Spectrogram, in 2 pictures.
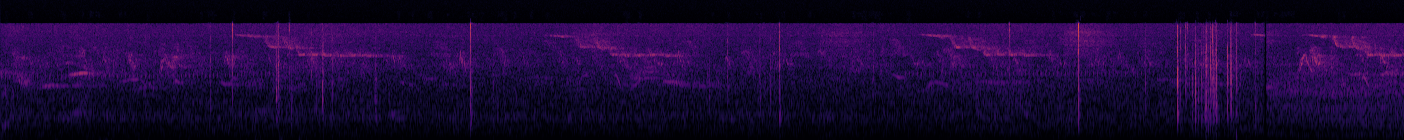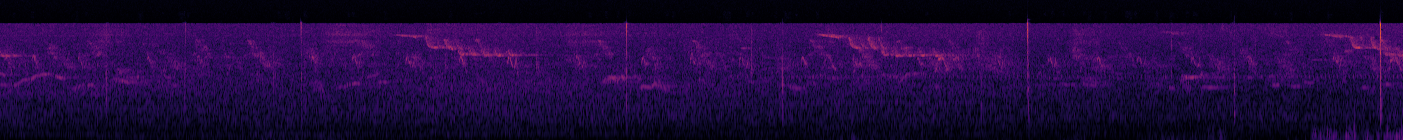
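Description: Faint outdoor ambience with a small songbird singing short, high, falling phrases, repeated every two to three seconds. A brief cluster of sharp clicks comes about twelve seconds in.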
